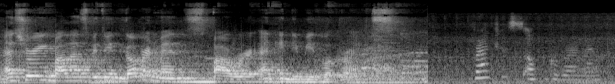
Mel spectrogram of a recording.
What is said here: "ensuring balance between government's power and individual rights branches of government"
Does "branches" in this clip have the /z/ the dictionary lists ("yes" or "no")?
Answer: no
